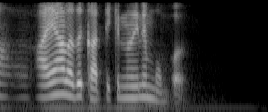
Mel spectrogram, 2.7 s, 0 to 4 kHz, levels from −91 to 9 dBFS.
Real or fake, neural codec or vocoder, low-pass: fake; codec, 16 kHz, about 1 kbps, DyCAST, with the encoder's durations; 3.6 kHz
